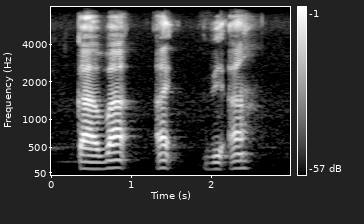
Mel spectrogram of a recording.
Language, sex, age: Northern Sotho, male, 26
